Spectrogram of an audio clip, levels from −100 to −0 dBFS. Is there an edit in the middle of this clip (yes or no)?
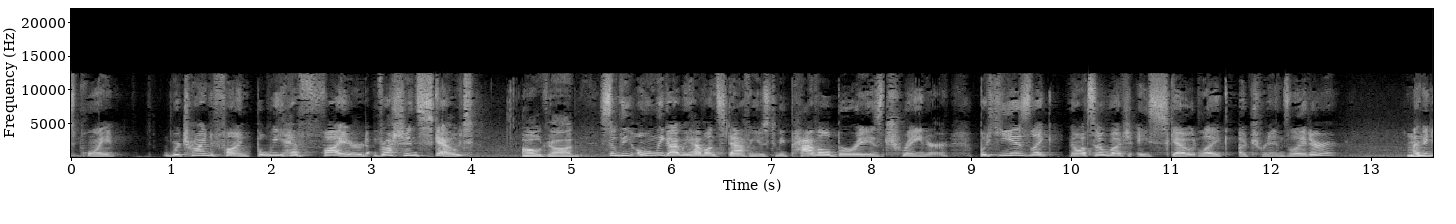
yes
